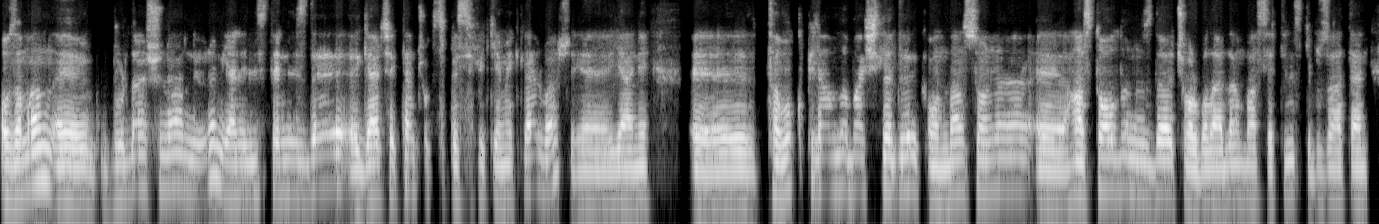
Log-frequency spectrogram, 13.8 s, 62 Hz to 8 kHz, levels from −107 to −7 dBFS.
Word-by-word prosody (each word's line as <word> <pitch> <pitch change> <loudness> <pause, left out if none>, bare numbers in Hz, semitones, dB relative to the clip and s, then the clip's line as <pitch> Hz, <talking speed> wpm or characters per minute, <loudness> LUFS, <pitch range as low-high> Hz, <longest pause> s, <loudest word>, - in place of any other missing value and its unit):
O 115 - +5
zaman, 145 +9 +5
eee, 110 -6 +4
buradan 115 +7 -5
şunu 140 +1 -1
anlıyorum, 140 +4 -1
yani, 115 0 0
listenizde, 125 +5 -1
eee, - - +3
gerçekten 115 +3 +2
çok - - -13
spesifik - - -5
yemekler 115 +5 -2
var, 140 +9 -2
eee, 100 0 -2
yani, 105 0 +1 0.5
eee, 100 0 +2
tavuk 125 +2 0
pilavla 135 0 -6
başladık, 135 0 +1
ondan 110 +4 +1
sonra, 130 +1 -1
eee, 100 -1 +2
hasta 120 +3 +4
olduğunuzda 125 -2 +2
çorbalardan 105 +1 +1
bahsettiniz 110 +2 -5
ki - - -13
bu 100 - -12
zaten 100 0 -1
120 Hz, 130 wpm, -24 LUFS, 105-130 Hz, 0.5 s, O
